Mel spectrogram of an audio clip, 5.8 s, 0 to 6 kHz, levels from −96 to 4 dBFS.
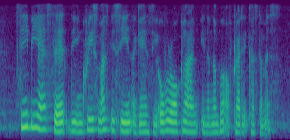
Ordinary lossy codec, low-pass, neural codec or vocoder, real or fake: MP3, 48 kbps; 5.4 kHz; vocoder, 22.05 kHz, 80 mel bands, HiFi-GAN; fake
